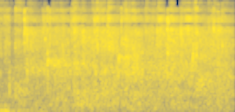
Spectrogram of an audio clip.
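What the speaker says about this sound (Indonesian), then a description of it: "Tepuk tangan untuk semua." Sustained applause from a class of students fills the room, steady and loud throughout with no talking over it.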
